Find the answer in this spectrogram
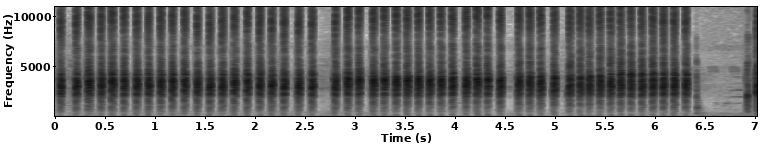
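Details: Black-and-red broadbill delivers a long run of rapid, harsh, evenly spaced notes with two brief breaks, recorded to lure lovebirds; the series ends suddenly near the close.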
